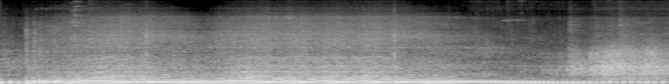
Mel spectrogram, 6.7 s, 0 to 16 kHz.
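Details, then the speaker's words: 2023 Bajaj BS6 auto after repair, scanner showing no faults: steady low throb that swells and eases with the throttle, with no misses or rattles. Normal running. The problem was solved by fitting an old spare coupler and cleaning the body. "ಮಾಡಿದ್ರೆ ಏನೇನಿಲ್ಲ, scam ಮಾಡಿದ್ರೆ ಏನೂ ಇಲ್ಲ. ಪ್ಲಾಬ್ರಮ್ solve."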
